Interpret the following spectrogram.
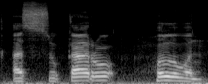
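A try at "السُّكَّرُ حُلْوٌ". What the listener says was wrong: As-sukkaru ya, kafnya jangan dipanjangin.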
